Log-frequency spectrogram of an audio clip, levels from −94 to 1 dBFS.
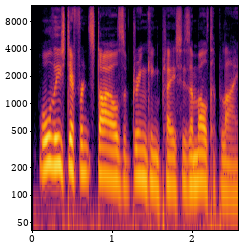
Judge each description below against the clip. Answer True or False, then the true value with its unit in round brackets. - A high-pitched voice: False (145 Hz)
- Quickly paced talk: True (210 wpm)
